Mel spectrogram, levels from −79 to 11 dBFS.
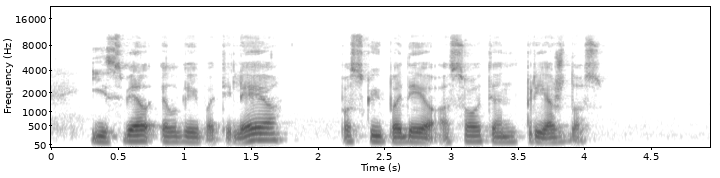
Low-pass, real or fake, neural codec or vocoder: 10.8 kHz; real; none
